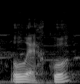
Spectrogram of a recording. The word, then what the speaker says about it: легко: Винятком із правила є всього декілька слів – легко, вогко, нігті, кігті, дьогтю, у яких звук «г» вимовляється як «х».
